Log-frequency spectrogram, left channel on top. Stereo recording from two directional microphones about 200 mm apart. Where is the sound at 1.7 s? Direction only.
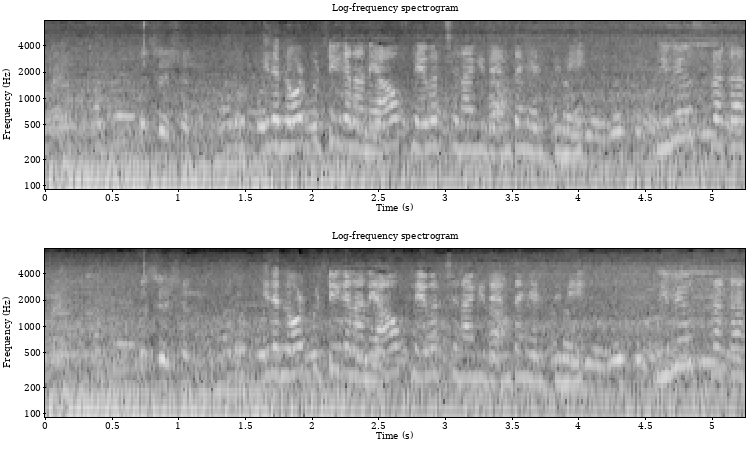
15° left (ahead or behind).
